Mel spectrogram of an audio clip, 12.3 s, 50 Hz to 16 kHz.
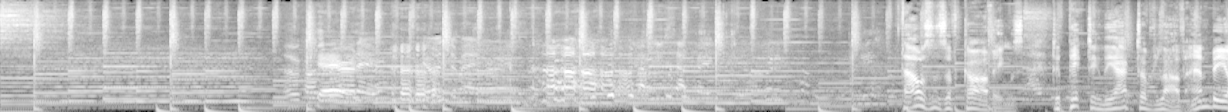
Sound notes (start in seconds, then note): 3.8 laughter, whooping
